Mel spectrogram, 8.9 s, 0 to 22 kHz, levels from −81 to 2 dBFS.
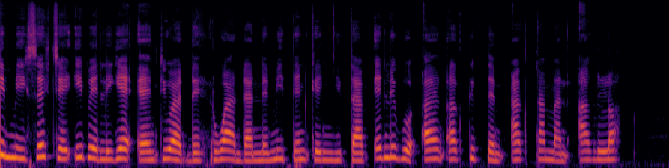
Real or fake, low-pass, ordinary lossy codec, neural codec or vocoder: fake; none; none; codec, 44.1 kHz, 7.8 kbps, DAC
